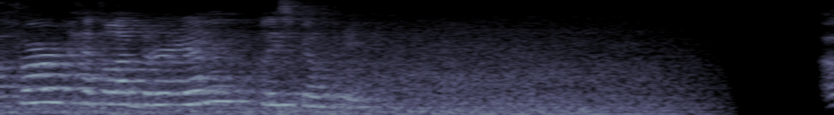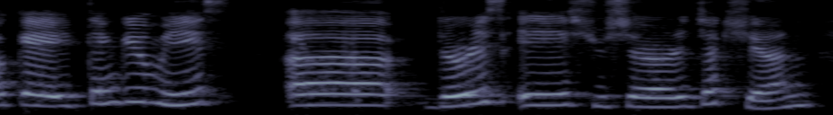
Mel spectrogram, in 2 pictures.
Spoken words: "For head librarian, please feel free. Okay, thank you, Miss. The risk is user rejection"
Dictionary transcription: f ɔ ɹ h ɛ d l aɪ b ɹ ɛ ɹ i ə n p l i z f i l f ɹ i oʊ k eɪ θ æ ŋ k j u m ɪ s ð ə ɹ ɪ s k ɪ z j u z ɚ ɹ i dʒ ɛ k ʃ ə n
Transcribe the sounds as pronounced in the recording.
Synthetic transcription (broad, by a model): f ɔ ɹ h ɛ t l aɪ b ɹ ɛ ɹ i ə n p l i s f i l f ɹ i oʊ k eɪ t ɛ ŋ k j u m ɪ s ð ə ɹ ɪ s ɪ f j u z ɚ ɹ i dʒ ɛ k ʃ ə n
